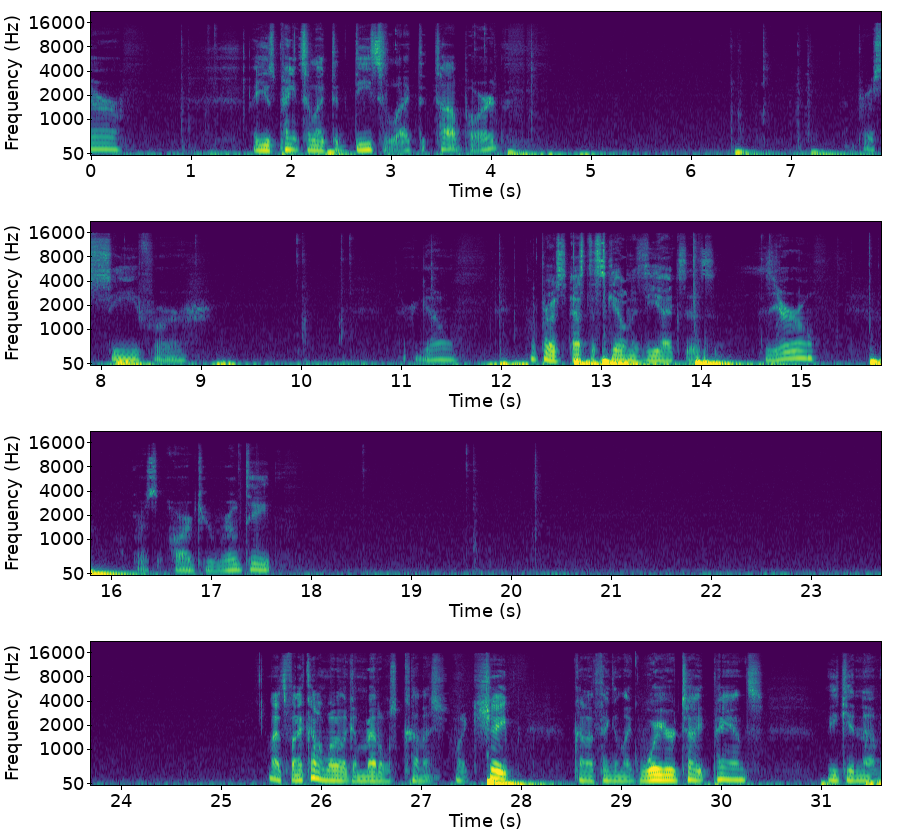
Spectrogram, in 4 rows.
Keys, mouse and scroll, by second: 1.1 right click, 1.2 right click, 2.9 shift+click, 3.0 shift+click, 3.8 shift+click, 3.9 shift+click, 4.4 middle click, 6.7 shift+middle click, 7.0 middle click, 8.1 c, 8.9 click, 10.3 right click, 10.9 scroll down 2, 11.2 middle click, 12.7-13.9 typing, 14.5 click, 14.6 click, 15.6 r, 17.2 click, 17.3 click, 18.5 click, 19.8-20.2 scroll down 2, 20.2 middle click, 27.6 a.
